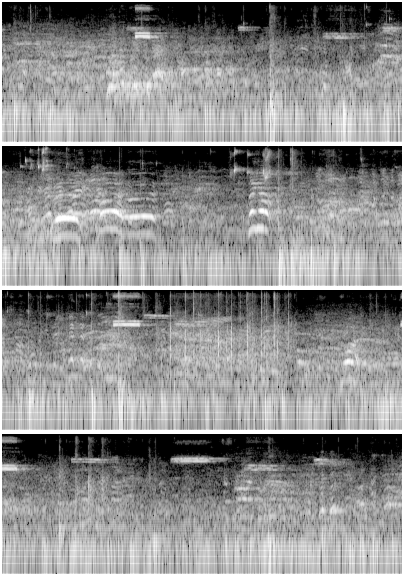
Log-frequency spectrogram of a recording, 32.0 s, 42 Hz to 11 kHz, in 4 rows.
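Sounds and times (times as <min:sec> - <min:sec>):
hubbub of gymnasium: 0:00.0 - 0:32.0
players shouting: 0:00.2 - 0:03.6, 0:06.4 - 0:12.1
volleyball hits: 0:05.2 - 0:05.8, 0:16.5 - 0:20.3.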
